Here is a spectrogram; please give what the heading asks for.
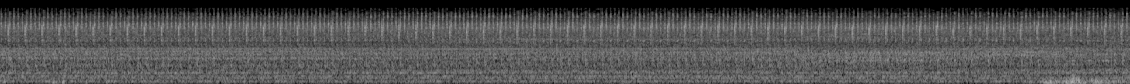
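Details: Hyundai 2.0 G4NA engine fully warm after 1.5 km of driving: sharp, steady ticking knock about three per second over an otherwise even idle. It disappears randomly, does not depend on warm-up, and the dealer says all is normal.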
